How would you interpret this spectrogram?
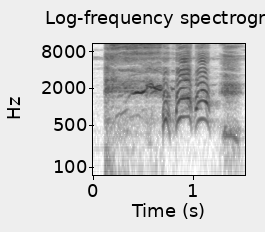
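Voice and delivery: high long laugh. Real, not acted. Viewer laughing at the frog cartoon, high laugh.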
